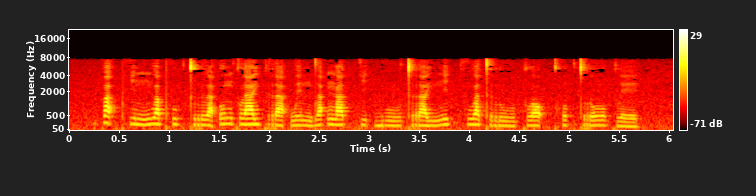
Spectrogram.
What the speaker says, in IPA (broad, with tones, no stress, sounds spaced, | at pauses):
p a˥˩ ʔ pʰ i˨˩ n ŋ u˧ a̯ pʰ u˨˩ k̚ t r ɯ˩˦ a̯ ʔ o˥˩ n k l a˥˩ j p r a˨˩ ʔ w e˨˩ n d a˦˥ ʔ ŋ a˦˥ t̚ k i˨˩ t̚ b uː˩˦ t r a˧ j n i˥˩ t̚ f u˥˩ a̯ t r uː˨˩ k l ɔ˦˥ ʔ kʰ o˥˩ k̚ t r oː˥˩ k l e˨˩ k̚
